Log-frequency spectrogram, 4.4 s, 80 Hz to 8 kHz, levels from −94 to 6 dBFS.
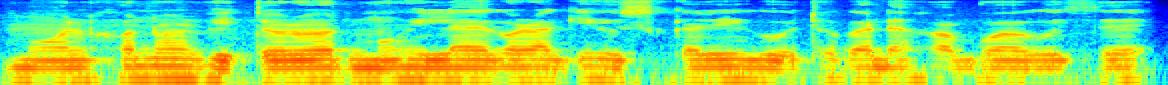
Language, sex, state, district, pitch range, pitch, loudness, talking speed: Assamese, male, Assam, Sonitpur, 105-110 Hz, 105 Hz, -18 LUFS, 150 wpm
